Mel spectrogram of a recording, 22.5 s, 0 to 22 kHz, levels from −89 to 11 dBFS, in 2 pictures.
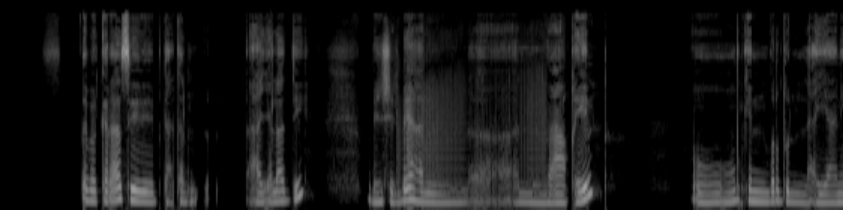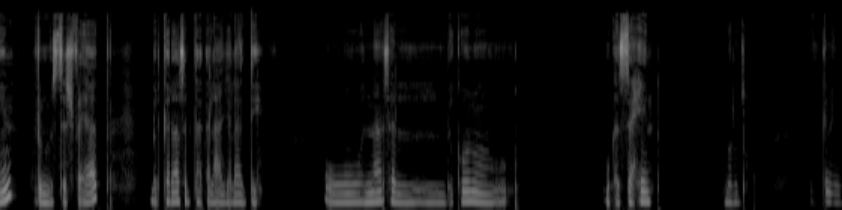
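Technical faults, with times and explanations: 5.27 to 7.28 s, buffer tearing: a robotic 200 Hz buzz, because each 5 ms period splices in a sliver of audio from roughly 10 ms earlier, hard-joined.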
